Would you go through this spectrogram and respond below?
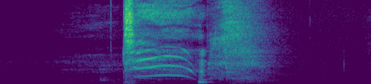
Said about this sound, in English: Bless you.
